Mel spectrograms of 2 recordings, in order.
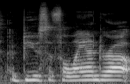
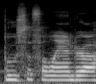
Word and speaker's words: Bucephalandra: And funny story about Buce, or if you want to call it Buce, full name is bucephalandra or bucephalandra, however you want to pronounce it.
